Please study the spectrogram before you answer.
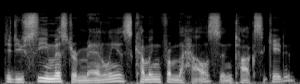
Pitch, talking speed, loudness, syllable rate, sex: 105 Hz, 200 wpm, -18 LUFS, 5.8 syllables/s, male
